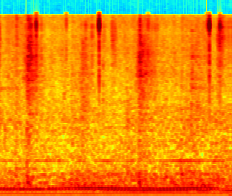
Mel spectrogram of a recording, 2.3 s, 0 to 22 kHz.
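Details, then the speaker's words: New Cummins 17 kW generator for an off-grid house, just installed, first run on gas, fairly quiet from nearby: a steady, low hum with an even drone and no knocks or hunting, running normally. "the control panel's working it's fairly quiet walk in here and see how loud it is you can definitely hear it"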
